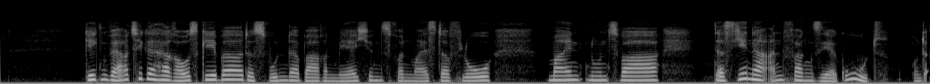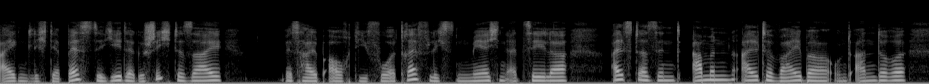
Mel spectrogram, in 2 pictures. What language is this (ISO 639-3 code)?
deu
